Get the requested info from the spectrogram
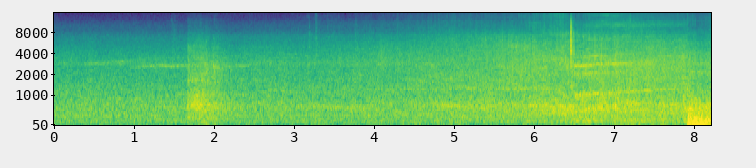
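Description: Steady city street rumble of distant traffic, with a short louder swell about two seconds in and a gradual build toward the end, topped by a brief faint high squeal.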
